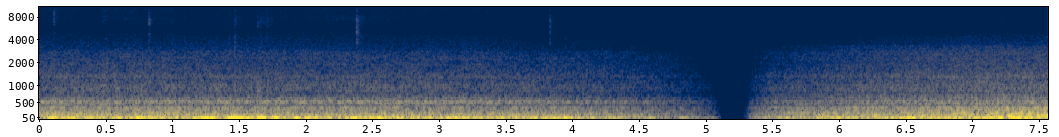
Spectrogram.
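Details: 1996 BMW E39 523i automatic (pre-facelift): steady deep droning hum under road noise while cruising, heard at 50–60 km/h and also 70–80 km/h; source not yet identified.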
